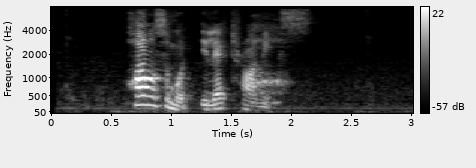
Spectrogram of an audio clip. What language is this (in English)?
Thai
